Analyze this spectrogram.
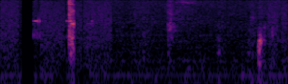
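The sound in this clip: Faint telephone keypad tones enter letters of a name into a company directory phone menu, a few short separate beeps spread across an otherwise quiet, hissy line.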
